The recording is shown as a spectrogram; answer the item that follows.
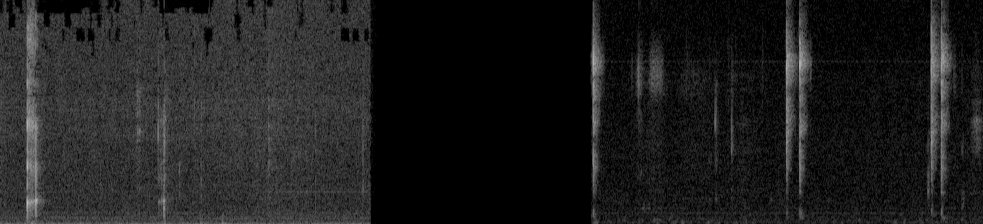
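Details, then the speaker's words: Teaching example for pre-hospital providers of agonal breathing: brief, irregular gasping sounds separated by long pauses, not real effective breathing; agonal breathing. "basically notice how this gasping noise right is associated with this agonal breathing and is not associated with real breathing but this like fake breathing"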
